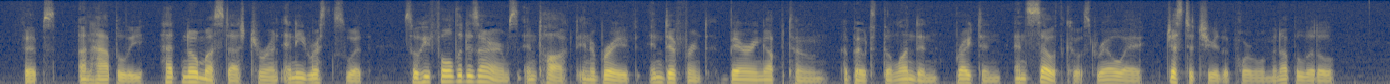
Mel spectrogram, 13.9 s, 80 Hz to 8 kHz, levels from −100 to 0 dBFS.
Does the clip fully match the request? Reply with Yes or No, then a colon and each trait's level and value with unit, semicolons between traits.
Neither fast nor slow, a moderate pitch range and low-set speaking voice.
Yes: average, 175 wpm; average, 4.6 semitones; low, 100 Hz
